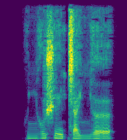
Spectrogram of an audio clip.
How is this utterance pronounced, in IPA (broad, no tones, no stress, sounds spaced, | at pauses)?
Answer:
ʎ o ʃ ẽ c a ʎ ɐ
